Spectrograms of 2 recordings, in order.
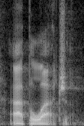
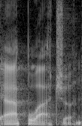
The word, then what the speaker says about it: Appalachia: If you throw a Y in there, it's game over. Appalachia, no. There's no Y.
